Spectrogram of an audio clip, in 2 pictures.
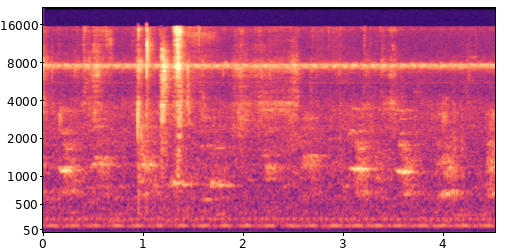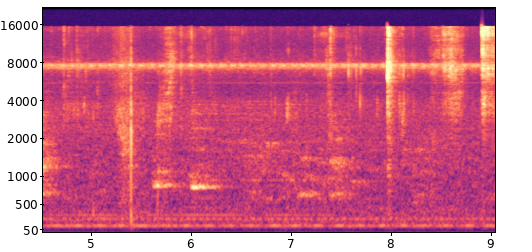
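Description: Close-up chewing and lip-smacking of someone eating roast chicken off the bone with their fingers, with a few sharp clicks, over a steady low hum.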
